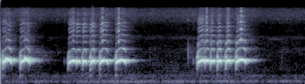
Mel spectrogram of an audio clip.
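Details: Chatty local zebra dove, part of a compilation of its varied calls meant to provoke other doves into answering: three bursts of rapid, bubbling coo notes, each burst trailing off into a drawn-out tone, over a faint low hum.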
